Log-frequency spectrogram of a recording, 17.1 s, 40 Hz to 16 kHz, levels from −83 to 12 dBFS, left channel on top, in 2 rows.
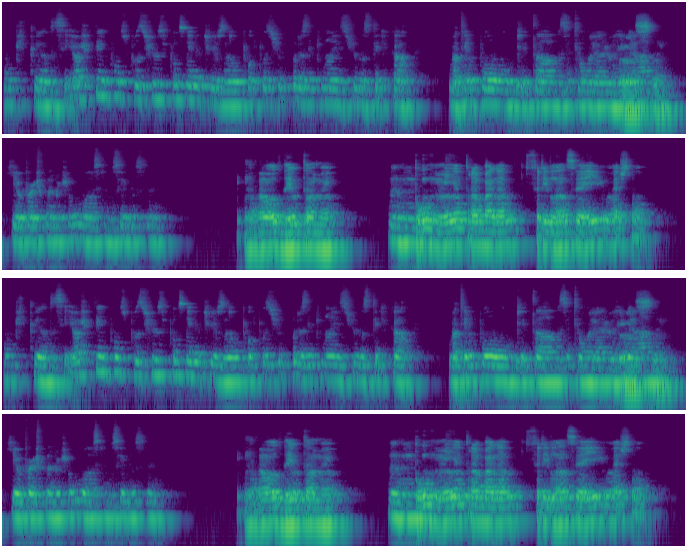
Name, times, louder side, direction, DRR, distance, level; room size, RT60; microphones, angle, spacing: voice 1, 0.0-5.1 5.6-8.3 8.6-10.5 13.4-13.8, right 4 dB, 45° right, -1 dB, 1.3 m, -26 dB
voice 2, 7.7-8.2 11.6-12.7 13.7-16.5, left 1 dB, 20° left, 4 dB, 1.0 m, -22 dB
4.2 x 3.4 x 3.6 m, 0.43 s
head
